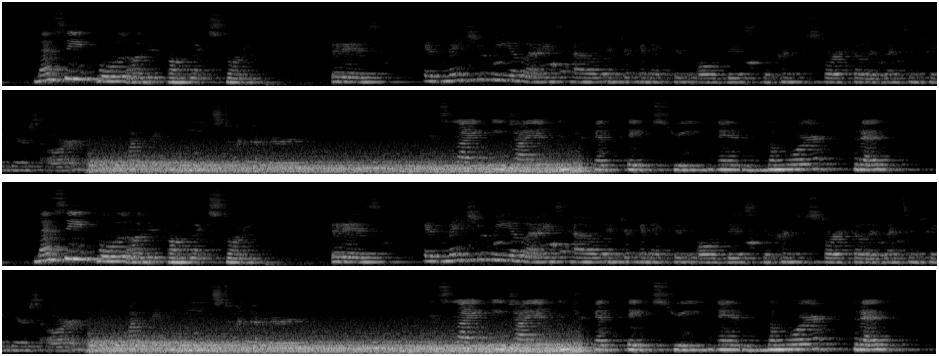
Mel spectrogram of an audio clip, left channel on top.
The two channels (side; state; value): left; quieter; 3.6 dB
